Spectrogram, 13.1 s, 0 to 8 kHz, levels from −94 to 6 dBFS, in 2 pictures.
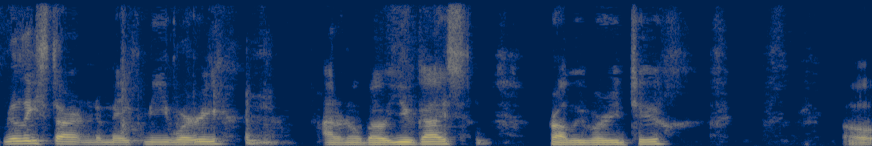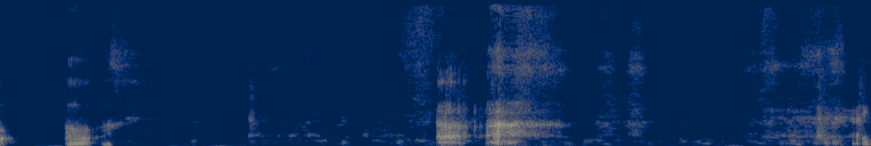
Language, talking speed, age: English, 85 wpm, 20-39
